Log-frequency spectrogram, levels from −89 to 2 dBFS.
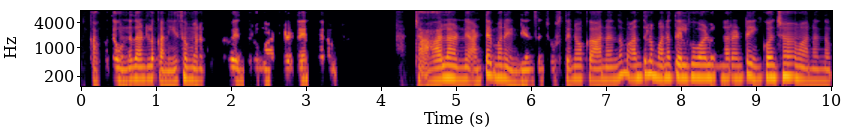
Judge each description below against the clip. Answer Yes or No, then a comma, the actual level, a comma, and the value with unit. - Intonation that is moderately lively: Yes, average, 3.6 semitones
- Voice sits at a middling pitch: Yes, medium, 175 Hz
